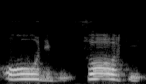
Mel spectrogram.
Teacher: o acento circunflexo na vogal O indica que ela forma a sílaba tônica. E o som é fechado · E o som é fechado aí, ó, ônibus, forte, e que essa vogal deve ser pronunciada fechada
